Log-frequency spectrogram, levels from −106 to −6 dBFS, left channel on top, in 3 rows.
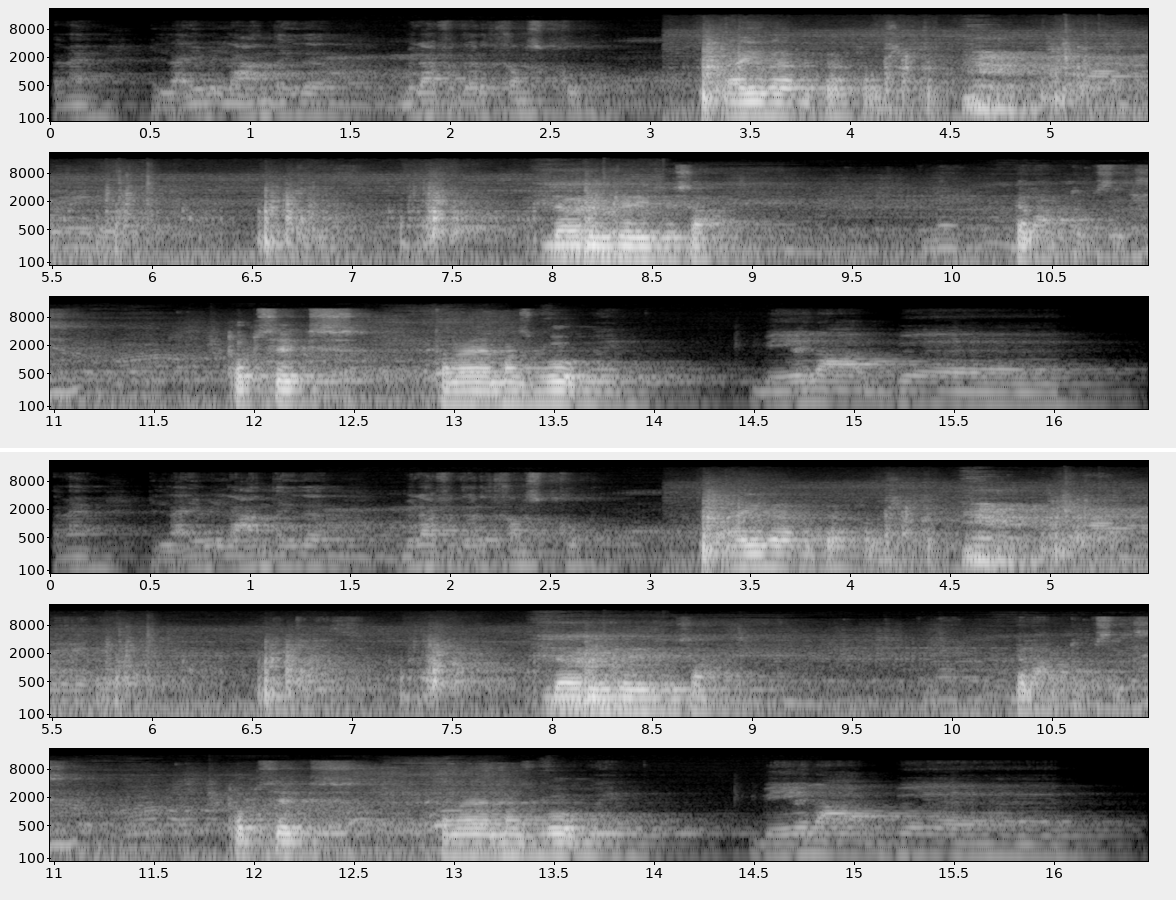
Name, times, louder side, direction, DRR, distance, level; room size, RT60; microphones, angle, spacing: voice 1, 0.0-2.8 4.9-5.9 6.5-7.1 9.8-11.1 13.6-13.9 14.5-16.0, left 1 dB, 50° right, -3 dB, 3.6 m, -43 dB
sound 1, 1.3-3.5 4.5-6.6 7.9-13.5, equal, 30° right, 2.9 m, -41 dB
sound 2, 3.1-8.6, left 2 dB, 20° left, 1.3 m, -37 dB
voice 2, 3.4-4.3 7.9-8.9 10.3-10.4 11.9-12.6 12.9-13.7, left 3 dB, 70° left, 1 dB, 0.6 m, -26 dB
sound 3, 7.8-13.3, equal, 75° right, 3.7 m, -50 dB
21.5 x 18.5 x 2.3 m, 1.4 s
head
